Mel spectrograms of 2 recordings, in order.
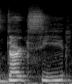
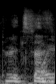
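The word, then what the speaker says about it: Darkseid: ] how they pronounce it's dark seed not dark side oh excuse me no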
